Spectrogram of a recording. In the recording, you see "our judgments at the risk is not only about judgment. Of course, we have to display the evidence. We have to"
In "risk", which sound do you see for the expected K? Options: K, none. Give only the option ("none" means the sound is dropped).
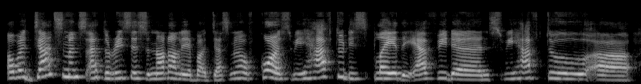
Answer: none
